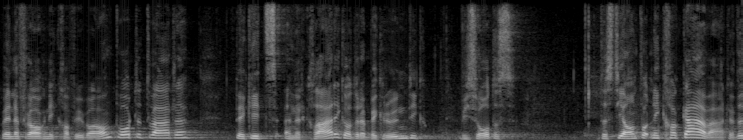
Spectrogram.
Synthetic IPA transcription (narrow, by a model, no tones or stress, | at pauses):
ʋɛnəfɾɑːɡnɪtχɑfbeɑntvɔrtətvæːɾdə | d̥ɛɡɪtsənɛɾkʰlæːɾiɡɔd̪əɾəbɛɡɾʏndiɡviszoːdɑs | d̥ɑsd̥iːɑntvɔrtnɪtχɑɡ̥æːvæːɾd̥əd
